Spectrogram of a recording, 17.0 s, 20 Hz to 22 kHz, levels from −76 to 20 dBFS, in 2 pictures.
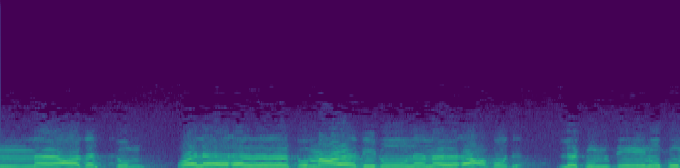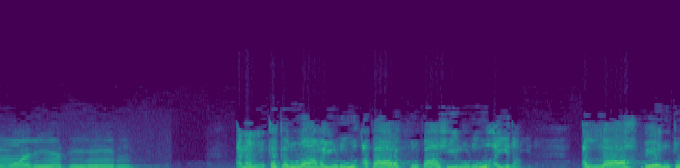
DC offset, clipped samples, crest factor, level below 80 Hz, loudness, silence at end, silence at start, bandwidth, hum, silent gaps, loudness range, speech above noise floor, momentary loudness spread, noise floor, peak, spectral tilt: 0.2%; under 0.1%; 12 dB; -54 dBFS; -14 LUFS; 0 s; 0 s; 8.4 kHz; none; none; 5 LU; 40 dB; 10 LU; -54 dBFS; -2 dBFS; -5.5 dB/octave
